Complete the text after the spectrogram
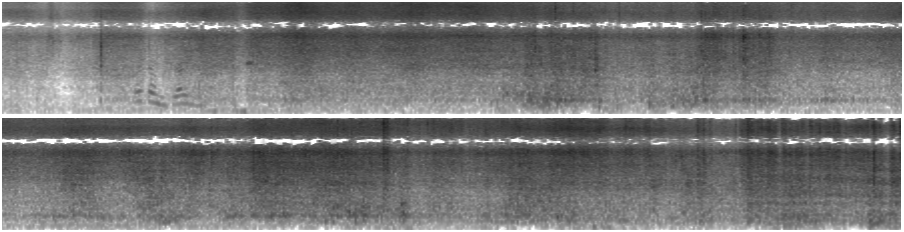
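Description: A metal tub scrapes and rattles as it is dragged over grass and dirt.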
